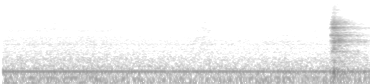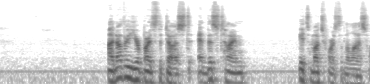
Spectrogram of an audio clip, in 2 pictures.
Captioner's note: sigh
